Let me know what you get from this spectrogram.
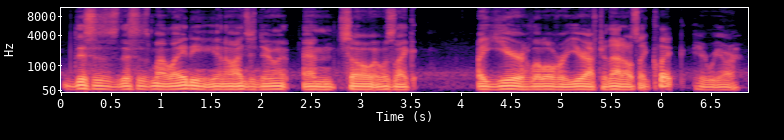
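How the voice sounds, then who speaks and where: A man's voice: rumbling low, level tone, fast, warm tone, dry recording. A man with an American accent telling personal stories casually as a podcast guest, in laid-back, slangy speech. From Bahamas and Washington State, US. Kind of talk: casual conversational storytelling.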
